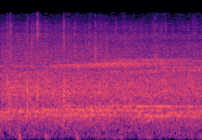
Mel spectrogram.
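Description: Audience applause: many hands clapping in a steady, dense patter.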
